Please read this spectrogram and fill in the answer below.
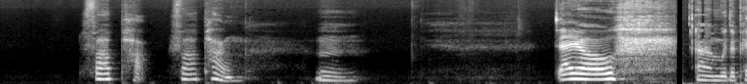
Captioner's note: sigh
